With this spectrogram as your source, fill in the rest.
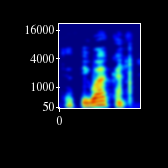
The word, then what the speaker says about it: Teotihuacán: la variante de Guerrero todas las palabras se pronuncian de manera tien un acento prosódico en la penúltima sílaba por tanto Teotihuacán tetihuacan coyuacan pero de acuerdo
